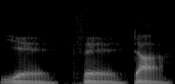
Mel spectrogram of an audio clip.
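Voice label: "yetheta", concatenated syllables; Affixing experiment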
